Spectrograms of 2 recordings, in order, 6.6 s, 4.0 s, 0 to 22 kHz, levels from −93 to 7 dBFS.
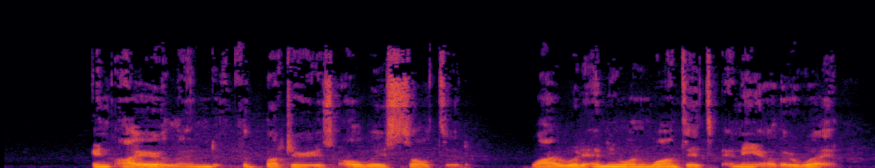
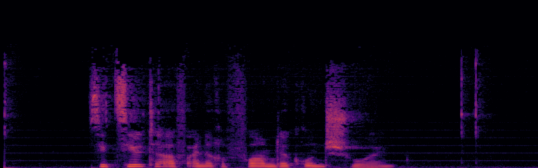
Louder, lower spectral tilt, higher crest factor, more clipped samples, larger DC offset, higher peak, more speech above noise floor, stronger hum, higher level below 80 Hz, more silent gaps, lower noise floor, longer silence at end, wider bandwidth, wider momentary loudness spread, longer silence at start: first, -19 LUFS vs -40 LUFS; first, -6 dB/octave vs -3.5 dB/octave; about the same, 16 dB vs 18 dB; neither; neither; first, -2 dBFS vs -24 dBFS; first, 54 dB vs 33 dB; neither; first, -58 dBFS vs -72 dBFS; neither; about the same, -72 dBFS vs -72 dBFS; second, 0.3 s vs 0.45 s; about the same, 16 kHz vs 16 kHz; second, 9 LU vs 21 LU; first, 0.7 s vs 0 s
